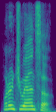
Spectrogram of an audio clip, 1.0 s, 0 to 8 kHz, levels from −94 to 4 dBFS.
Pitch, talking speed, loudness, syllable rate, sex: 215 Hz, 230 wpm, -16 LUFS, 6.0 syllables/s, female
